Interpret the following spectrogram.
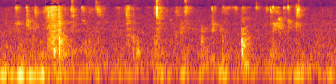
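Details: A cat eating wet food: scattered soft, wet clicks and smacks from chewing and licking, irregular and sparse over a few seconds, with quiet gaps between bites.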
